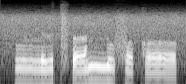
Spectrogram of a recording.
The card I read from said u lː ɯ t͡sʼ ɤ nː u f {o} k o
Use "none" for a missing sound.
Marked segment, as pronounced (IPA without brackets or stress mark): o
